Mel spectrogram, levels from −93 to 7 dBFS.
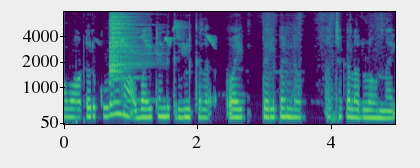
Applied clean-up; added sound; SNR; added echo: classical method spectral subtraction.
